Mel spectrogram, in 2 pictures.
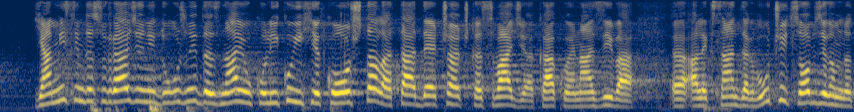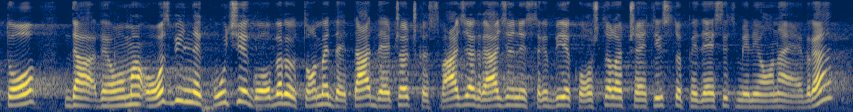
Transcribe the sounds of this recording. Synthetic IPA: jaːmislimd̪asuɡɾad͡ʑanid̪uːʒnid̪aznajuko̞liko̞jixje̞ko̞ʃt̪alˠat̪aːd̪et͡ʂat͡ʂkasʋad͡ʑakakojenaziːʋa | ʔaleksand̪aɾʋut͡ʂit͡ɕsobziɾo̞mnat̪o̞ː | d̪aʋeomaʔo̞zbiʎne̞kut͡ɕe̞ɡo̞ʋoɾeut̪o̞me̞d̪aje̞t̪aːd̪et͡ʂat͡ʂkasʋad͡ʑaɡɾad͡ʑanesr̩bije̞ko̞ʃt̪alˠat͡ʂet̪iɾst̪o̞pe̞d̪eset̪milio̞ːnaeʋɾa

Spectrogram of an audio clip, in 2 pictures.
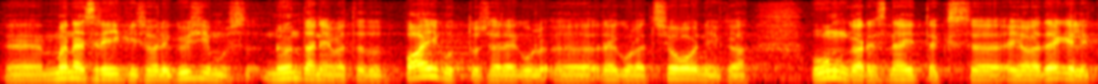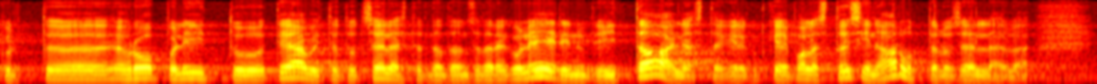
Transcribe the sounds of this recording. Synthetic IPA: mɤne̞sriːɡiso̞lʲikysimusnɤnd̪ɑnimet̪ːˑɑt̪ːud̪̥̚pɑjɡ̥ut̪ːˑuse̞eɡure̞ɡulɑt̪sio̞ːnʲiɡ̥ɑ | uŋɡ̥ɑɾisnæjt̪ːˑe̞ksejo̞le̞t̪e̞ɡ̥e̞likult̪e̞wɾo̞ːpːɑliːt̪ːut̪eɑvit̪ːˑɑt̪ːud̪̥se̞lːe̞st̪e̞t̪nɑd̪̥o̞nse̞d̪ɑɾe̞ɡule̞ːɾinud̪̥jɑit̪ːˑɑːlʲiɑst̪e̞ɡ̥e̞likˑult̪kæjb̥ɑlːest̪ɤsʲineɑɾut̪ːˑe̞luse̞lːḛy̰lʔḛ

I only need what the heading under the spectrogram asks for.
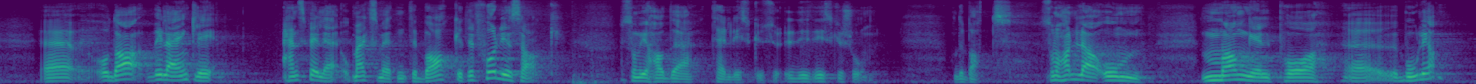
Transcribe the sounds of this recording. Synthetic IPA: ɔd̪ɑʋɪljæɪɛɪənlɪ | hɛnspɪlːə̰ʔʊ̰pmæɾksɔm̩heːt̪n̩t̪ʰɪlbɑːkət̪ʰɪlfɔɾɪjəsɑ̰ːk | sɔmʋɪhɑd̪ːət̪ʰɪld̪ɪsk̪d̪ɪskʉʂṵːn | ɔd̪ɛbɑ̰t̪ː | sɔmɦɑnd̪lɑɾʔɔm | mɑŋːəlpʰɔ | buːlɪɑ

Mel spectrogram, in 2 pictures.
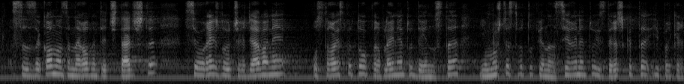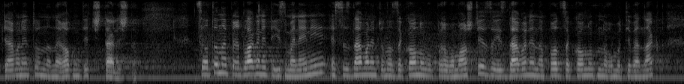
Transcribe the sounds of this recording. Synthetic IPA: sɐzːɐkɔnəzɐnɐɾɔd̪nit̪ɛt͡ʃi̥t̪aliʃt̪ə | sɛoɾɛʒd̪əot͡ʃɛɾd̪ʲjavɐnɛ | ost̪ɾɔjst̪vot̪oːpɾɐvlɛniɛt̪od̪ɛjnost̪ə | imuʃt̪ɛst̪vot̪ofinɐnsiɾɐnɛt̪oizd̪ɾəʃkət̪əʔipɾɛkɾɐt̪ʲjavɐnɛt̪onɐnɐɾɔd̪nit̪ɛt͡ʃi̥t̪aliʃt̪ə̰ | t̪sɛlˠt̪ənɐpɾɛd̪lˠaɡənit̪ɛizmɛnɛniɛʔɛsɐzd̪avɐnɛt̪onɐzɐkɔnovopɾɐvomɔʃt̪iɛzɐizd̪avɐnɛnɐpɔd̪zɐkɔnofnoɾmɐt̪ivɛnakt̪

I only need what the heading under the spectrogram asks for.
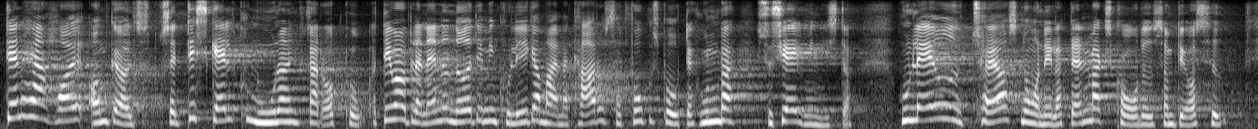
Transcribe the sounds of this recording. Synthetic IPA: d̥enəheɐ̰ɦɒ̽ɪəʔɒ̽mɡ̥ɶɐl̩sə̥spʰʁo̝̥sesd̥e̝sɡ̥ælkʰo̝muːnɐnəʁaɾ̥ɒ̽b̥̚pʰɒ̽ɒ̽d̥e̝ʋɑ̈jo̝b̥lænd̥ænð̩ˠnɔːð̩ˠæd̥e̝minkʰo̝le̝ːɡ̥æmɑ̈mækʰɑːɾ̥o̝sæd̥fo̝ːkʰuspʰɒ̽d̥æɦunʋɑ̈so̝ɕɛ̰ːlminisd̥ɐ | hunlɛːʊð̩ˠt͡sʰɒɪɐsno̝ɐnelɐd̥ænmɑ̈ːɡ̥skʰɒːd̥ð̩ˠsɒ̽md̥e̝ɒ̽sə̥he̝ð̞̰ˠ

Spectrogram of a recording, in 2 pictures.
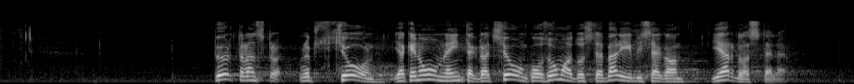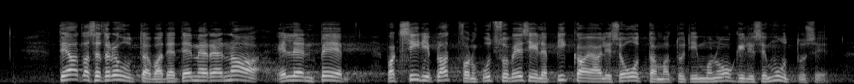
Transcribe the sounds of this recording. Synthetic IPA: pø̞ːrt̪rɑnsrep̪sio̞ːnjɑke̞no̞ːmneint̪e̞ɡ̥rɑt̪sio̞ːnko̞ːso̞mɑd̪ust̪e̞pæɾimise̞ɡ̥ɑjærɡlɑst̪e̞lḛ | t̪e̞ɑd̪̥lɑse̞d̪̥rɤɦut̪ːˑɑvɑd̪e̞t̪ːemeɾenɑːelenpe̞ːvɑkt̪siːniplɑt̪ˑfo̞rmkut̪sube̞sʲile̞pikːˑɑjɑliseo̞ːt̪ːˑɑmɑt̪ːˑud̪̥imːuno̞ːɡilisimuːt̪ˑːusḭ

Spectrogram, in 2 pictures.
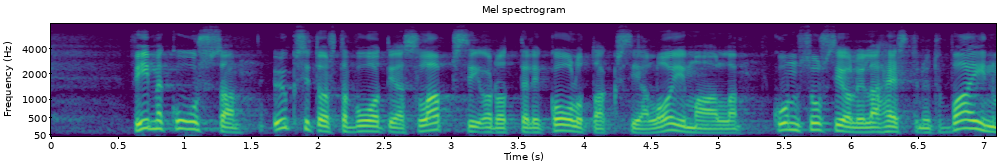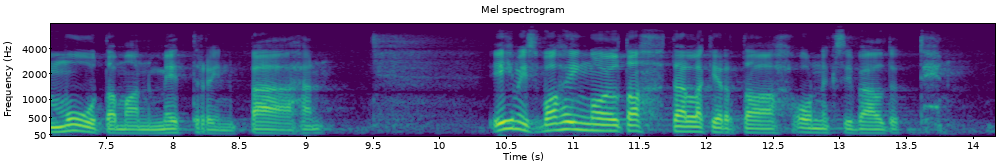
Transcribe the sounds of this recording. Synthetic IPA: ʋiːmːekuːsːɑyksit̪o̞ist̪ɑʋuo̞t̪iɑslɑpsio̞do̞t̪ːeliko̞wlut̪ɑksiɑlo̞jmɑːlːɑkunsusio̞lilæɦe̞st̪ynyt̪ʋɑinmuːt̪ɑmɑnme̞t̪rinpæːhæn | ihmisʋɑɦiŋːo̞jlt̪ɑt̪ælːæke̞rt̪ɑːonːeksiʋælt̪yt̪ːi̥ːn

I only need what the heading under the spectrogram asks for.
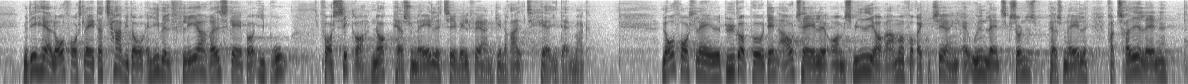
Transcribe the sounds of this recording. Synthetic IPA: med̥e̝ɦæɐ̰lɒʊfɒːslɛ̰ːɪd̥ɑ̈t͡sʰɑ̰̈ːʋid̥ɒʊʔæliːʋel̰fle̝ːɐʁɛð̞ˠsɡ̥ɛ̰ːb̥ɐʔib̥ʁṵːfɒ̽æse̝ɡ̥ʁɐnɒ̽ɡ̥̚pʰæɐso̝nɛːlət͡sʰe̝lʋelfæɐnɡ̥e̝nəʁɑl̰d̥hæɐ̰id̥ænmɑ̈ːɡ̥ | lɒʊfɒːslɛ̰ːɪð̞̩ˠb̥yɡ̥ɐpʰɒ̽d̥enɑ̈ʊt͡sʰɛːləʔɒ̽msmiːð̞ˠiɐːʁɑ̈mɐfɒ̽ʁɛkʰʁut͡sʰe̝̰ːɐ̰eŋæʔuð̞ˠn̩læn̰sɡ̥sɔ̽nhespʰæɐso̝nɛːlə | fʁɑ̈t͡sʰʁɛð̞ˠjəlænə

